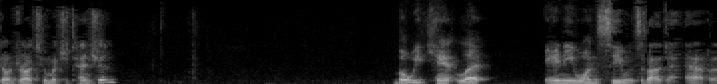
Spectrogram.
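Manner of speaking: character voice, whispered. The game master voices Leosin warning the group, Leosin whispering. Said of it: "Leosin just sort of whispers".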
